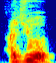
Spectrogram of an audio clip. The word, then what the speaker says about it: Azure: Azure, or I don't know how to pronounce that.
